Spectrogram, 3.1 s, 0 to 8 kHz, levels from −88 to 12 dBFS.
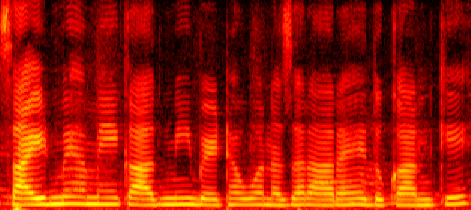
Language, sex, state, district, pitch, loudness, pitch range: Hindi, female, Madhya Pradesh, Bhopal, 230 Hz, -19 LUFS, 220-240 Hz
